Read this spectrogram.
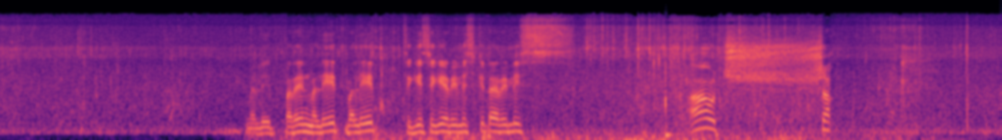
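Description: Water laps against rocks.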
